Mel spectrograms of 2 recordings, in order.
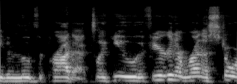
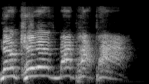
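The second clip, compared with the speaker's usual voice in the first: put-on cartoon kid voice, higher; 12 semitones higher than usual. Retelling what Jacob said about the pot pie, as a bad Cartman impression. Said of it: "we're not very good at, um, impressions".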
